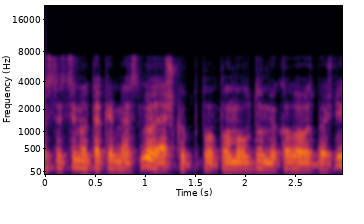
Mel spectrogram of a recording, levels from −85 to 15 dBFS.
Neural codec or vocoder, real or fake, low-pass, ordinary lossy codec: vocoder, 44.1 kHz, 128 mel bands, Pupu-Vocoder; fake; 7.2 kHz; AAC, 48 kbps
